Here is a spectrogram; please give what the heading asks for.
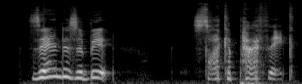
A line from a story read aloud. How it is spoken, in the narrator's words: rasped the captain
